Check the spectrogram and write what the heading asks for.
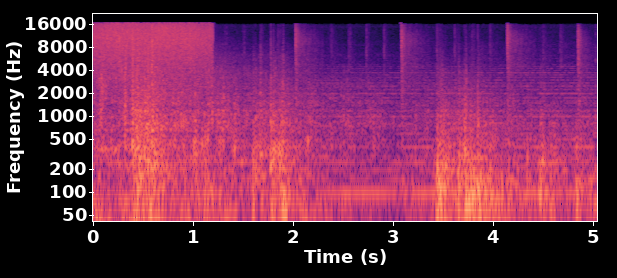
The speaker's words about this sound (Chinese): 突然间，又有一阵大风吹过来，还有闪电和打雷出现。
